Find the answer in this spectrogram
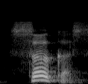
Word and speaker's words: circus: यानी यहाँ पर दूसरे वाले लेटर सी का उच्चारण क होगा। That is वाई it is circus, it is not circus, or it is not circus, right?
